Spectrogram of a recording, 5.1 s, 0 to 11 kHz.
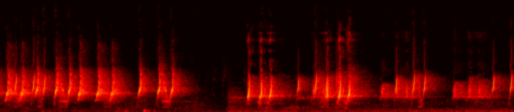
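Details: Quail sounds for hunting, dated 5 June 2025: rapid chattering chirps in quick groups, a short silence, then more chirps and clipped whistles over faint low background noise.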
